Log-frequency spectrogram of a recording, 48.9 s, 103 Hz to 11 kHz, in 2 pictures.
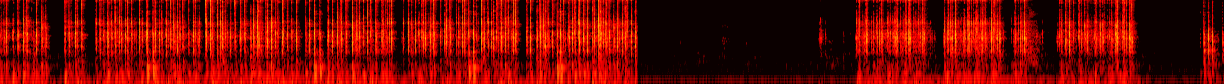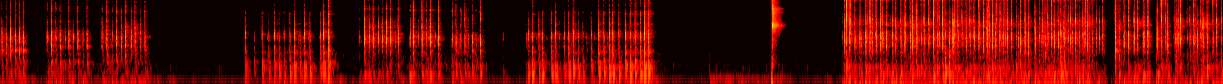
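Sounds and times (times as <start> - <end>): sharp loud click: 39.9 - 40.2.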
